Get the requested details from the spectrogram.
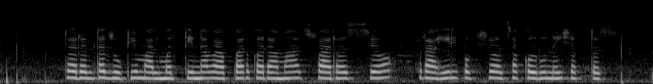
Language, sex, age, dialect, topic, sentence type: Marathi, female, 60-100, Northern Konkan, banking, statement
